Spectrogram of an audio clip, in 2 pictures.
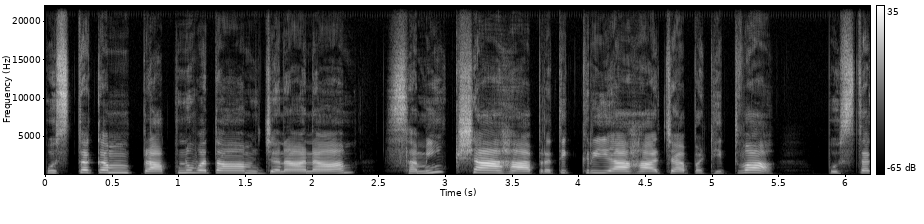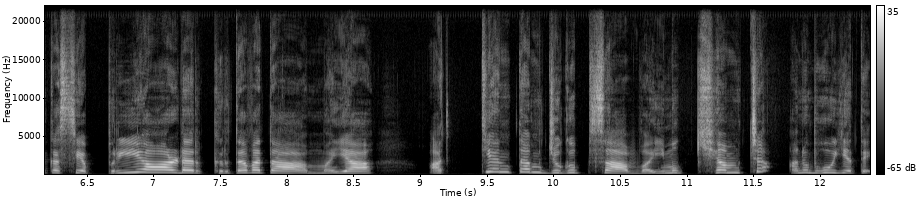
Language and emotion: Sanskrit, disgusted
